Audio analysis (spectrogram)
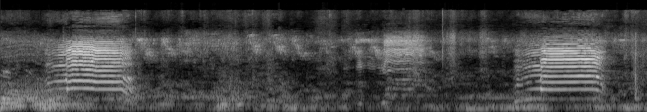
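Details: Nagri Beetal goats kept on a farm in Pakistan bleat three times, each a harsh, quavering cry about half a second long, spaced a few seconds apart, with quieter farm noise and faint music between them.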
